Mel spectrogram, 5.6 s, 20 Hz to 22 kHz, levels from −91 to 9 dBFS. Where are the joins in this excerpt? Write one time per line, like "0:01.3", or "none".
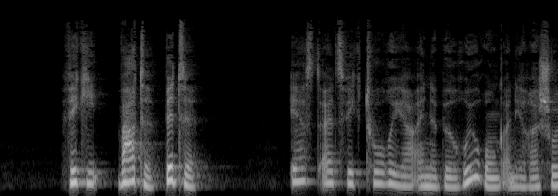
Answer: none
